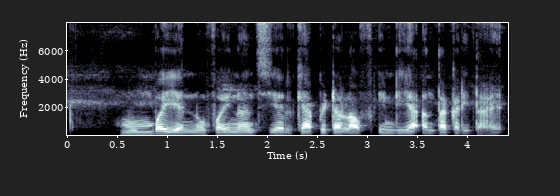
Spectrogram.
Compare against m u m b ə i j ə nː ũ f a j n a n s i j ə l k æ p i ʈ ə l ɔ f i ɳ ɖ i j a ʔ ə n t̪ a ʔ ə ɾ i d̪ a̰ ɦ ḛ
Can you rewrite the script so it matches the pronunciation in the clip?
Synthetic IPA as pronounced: m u m b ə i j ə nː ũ f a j n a n s i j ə l k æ p i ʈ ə l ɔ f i ɳ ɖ i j a ʔ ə n t̪ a k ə ɾ i t̪ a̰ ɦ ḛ

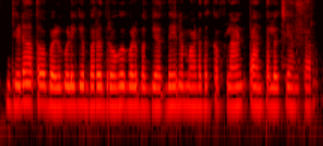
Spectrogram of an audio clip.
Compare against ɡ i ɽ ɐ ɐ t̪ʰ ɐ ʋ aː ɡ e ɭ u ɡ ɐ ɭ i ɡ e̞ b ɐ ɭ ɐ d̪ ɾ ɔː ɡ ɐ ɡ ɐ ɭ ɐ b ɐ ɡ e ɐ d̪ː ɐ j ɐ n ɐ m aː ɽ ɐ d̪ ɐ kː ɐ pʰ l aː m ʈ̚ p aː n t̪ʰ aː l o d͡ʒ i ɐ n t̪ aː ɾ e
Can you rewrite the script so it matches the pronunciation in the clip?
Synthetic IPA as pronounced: ɡ i ɽ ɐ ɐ t̪ʰ ɐ ʋ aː b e ɭ u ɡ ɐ ɭ i ɡ e̞ b ɐ ɾ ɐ d̪ ɾ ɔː ɡ ɐ ɡ ɐ ɭ ɐ b ɐ ɡː e ɐ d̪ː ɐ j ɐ n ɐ m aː ɽ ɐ d̪ ɐ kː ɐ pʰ l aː ɳ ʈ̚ p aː n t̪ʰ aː l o d͡ʒ i ɐ n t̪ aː ɾ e

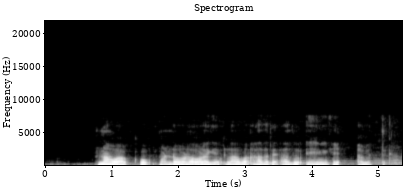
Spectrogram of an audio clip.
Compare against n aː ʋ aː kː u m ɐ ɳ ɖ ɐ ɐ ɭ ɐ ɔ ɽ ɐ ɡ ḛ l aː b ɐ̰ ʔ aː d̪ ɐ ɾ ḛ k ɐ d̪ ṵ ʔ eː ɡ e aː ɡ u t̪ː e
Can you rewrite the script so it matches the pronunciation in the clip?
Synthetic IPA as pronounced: n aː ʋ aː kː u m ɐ ɳ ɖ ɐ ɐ ɭ ɐ ɔ ɭ ɐ ɡ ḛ l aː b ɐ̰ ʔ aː d̪ ɐ ɾ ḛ ʔ ɐ d̪ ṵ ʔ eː ɡ e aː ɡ u t̪ː e

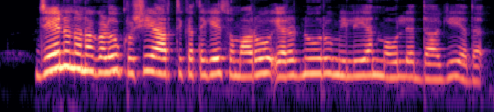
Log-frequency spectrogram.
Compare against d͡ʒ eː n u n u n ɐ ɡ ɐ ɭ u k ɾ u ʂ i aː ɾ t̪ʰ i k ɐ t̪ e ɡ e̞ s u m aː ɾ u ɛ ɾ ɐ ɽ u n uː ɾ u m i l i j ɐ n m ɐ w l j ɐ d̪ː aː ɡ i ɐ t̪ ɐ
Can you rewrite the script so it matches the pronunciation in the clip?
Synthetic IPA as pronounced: d͡ʒ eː n u n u n ɐ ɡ ɐ ɭ u k ɾ u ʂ i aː ɾ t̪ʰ i k ɐ t̪ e ɡ e̞ s u m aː ɾ u ɛ ɾ ɐ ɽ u n uː ɾ u m i l i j ɐ n m ɐ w l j ɐ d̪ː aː ɡ i ɐ d̪ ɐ

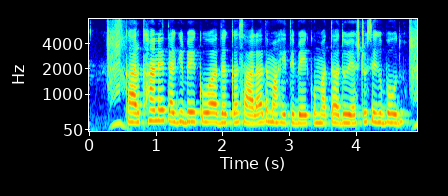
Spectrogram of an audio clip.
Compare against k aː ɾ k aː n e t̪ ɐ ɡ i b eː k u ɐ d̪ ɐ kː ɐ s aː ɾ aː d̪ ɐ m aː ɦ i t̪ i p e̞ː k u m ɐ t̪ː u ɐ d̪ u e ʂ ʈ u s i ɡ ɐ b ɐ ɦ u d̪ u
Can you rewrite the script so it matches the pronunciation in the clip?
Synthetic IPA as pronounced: k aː ɾ kʰ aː n e t̪ ɐ ɡ i b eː k u ɐ d̪ ɐ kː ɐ s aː l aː d̪ ɐ m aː ɦ i t̪ i b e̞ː k u m ɐ t̪ː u ɐ d̪ u e ʂ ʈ u s i ɡ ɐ b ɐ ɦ u d̪ u

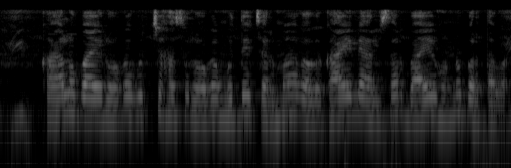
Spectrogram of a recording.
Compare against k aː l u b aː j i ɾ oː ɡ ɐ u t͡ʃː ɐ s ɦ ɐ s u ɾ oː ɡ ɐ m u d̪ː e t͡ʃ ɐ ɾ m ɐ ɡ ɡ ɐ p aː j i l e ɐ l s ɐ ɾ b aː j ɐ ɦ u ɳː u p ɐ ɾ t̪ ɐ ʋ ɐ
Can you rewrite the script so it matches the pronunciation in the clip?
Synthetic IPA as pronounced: k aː l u b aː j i ɾ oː ɡ ɐ u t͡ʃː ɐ ɦ ɐ s u ɾ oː ɡ ɐ m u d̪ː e t͡ʃ ɐ ɾ m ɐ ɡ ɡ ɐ k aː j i l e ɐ l s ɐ ɾ b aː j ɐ ɦ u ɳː u b ɐ ɾ t̪ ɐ ʋ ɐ

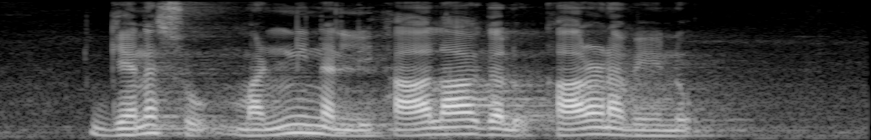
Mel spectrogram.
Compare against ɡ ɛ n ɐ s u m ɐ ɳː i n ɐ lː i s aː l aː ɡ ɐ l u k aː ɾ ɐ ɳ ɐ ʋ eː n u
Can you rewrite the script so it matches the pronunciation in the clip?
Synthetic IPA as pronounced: ɡ ɛ n ɐ s u m ɐ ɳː i n ɐ lː i h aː l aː ɡ ɐ l u k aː ɾ ɐ ɳ ɐ ʋ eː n u

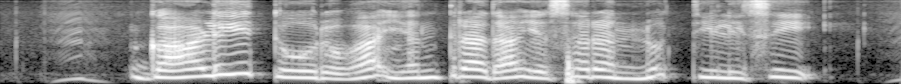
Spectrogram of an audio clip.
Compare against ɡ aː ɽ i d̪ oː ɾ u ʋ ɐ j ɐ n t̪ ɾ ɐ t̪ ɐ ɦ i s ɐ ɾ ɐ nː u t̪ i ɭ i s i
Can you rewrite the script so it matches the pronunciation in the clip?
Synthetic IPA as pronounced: ɡ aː ɭ i t̪ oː ɾ u ʋ ɐ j ɐ n t̪ ɾ ɐ d̪ ɐ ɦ ɛ s ɐ ɾ ɐ nː u t̪ i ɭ i s i

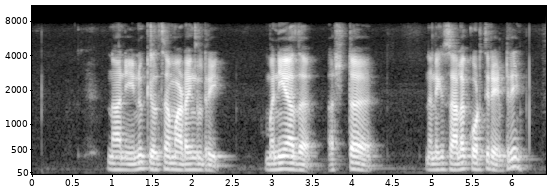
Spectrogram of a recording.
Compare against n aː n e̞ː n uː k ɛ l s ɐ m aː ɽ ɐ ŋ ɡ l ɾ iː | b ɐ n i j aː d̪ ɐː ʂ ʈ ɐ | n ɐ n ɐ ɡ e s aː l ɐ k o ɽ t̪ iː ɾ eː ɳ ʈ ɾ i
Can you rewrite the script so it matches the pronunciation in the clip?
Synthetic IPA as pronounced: n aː n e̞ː n uː k ɛ l s ɐ m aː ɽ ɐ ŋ ɡ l ɾ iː | m ɐ n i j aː d̪ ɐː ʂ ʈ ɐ | n ɐ n ɐ ɡ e s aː l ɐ k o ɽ t̪ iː ɾ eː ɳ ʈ ɾ i

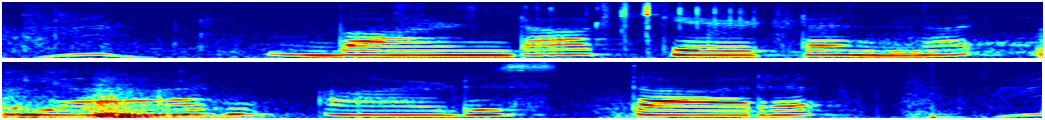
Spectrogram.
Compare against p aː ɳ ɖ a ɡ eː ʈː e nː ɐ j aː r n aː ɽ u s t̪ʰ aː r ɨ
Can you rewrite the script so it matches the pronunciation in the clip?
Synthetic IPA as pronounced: b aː ɳ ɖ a k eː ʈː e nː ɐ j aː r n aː ɽ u s t̪ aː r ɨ

